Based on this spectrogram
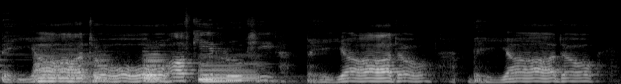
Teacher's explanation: To accommodate that, make the ya, the second syllable, the ya of biyado, make it a little bit longer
